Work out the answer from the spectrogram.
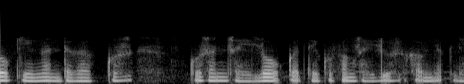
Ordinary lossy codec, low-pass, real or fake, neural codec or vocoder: MP3, 32 kbps; 3.6 kHz; real; none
